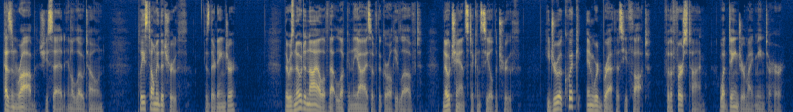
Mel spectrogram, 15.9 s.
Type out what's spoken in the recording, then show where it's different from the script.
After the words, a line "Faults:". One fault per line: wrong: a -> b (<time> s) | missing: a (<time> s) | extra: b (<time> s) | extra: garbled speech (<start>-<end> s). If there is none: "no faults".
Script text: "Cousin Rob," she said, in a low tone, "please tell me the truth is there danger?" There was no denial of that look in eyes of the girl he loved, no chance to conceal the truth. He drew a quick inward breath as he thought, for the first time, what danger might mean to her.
"Cousin Rob," she said, in a low tone, "please tell me the truth is there danger?" There was no denial of that look in the eyes of the girl he loved, no chance to conceal the truth. He drew a quick inward breath as he thought, for the first time, what danger might mean to her.
Faults:
extra: the (7.0 s)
